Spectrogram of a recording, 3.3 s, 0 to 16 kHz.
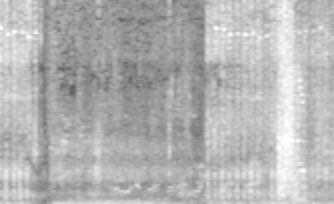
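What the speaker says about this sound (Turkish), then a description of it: "Baksana adam tek tek sıkıyor" Gunfire in the video game Counter-Strike 2, dense rapid shots firing nearly continuously and loud throughout, with a brief gap near the start and a voice talking faintly underneath.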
